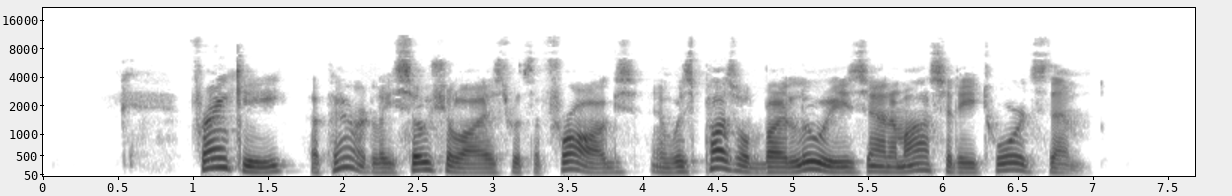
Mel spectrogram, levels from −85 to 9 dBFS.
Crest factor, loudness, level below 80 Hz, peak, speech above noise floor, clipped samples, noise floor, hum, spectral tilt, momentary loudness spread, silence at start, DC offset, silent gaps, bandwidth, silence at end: 18 dB; -19 LUFS; -64 dBFS; -2 dBFS; 31 dB; under 0.1%; -50 dBFS; none; -6 dB/octave; 10 LU; 0.55 s; under 0.1%; none; 11.5 kHz; 0.75 s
